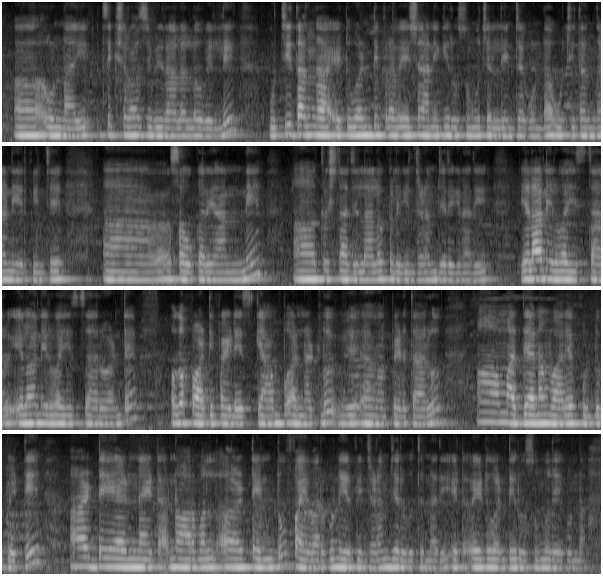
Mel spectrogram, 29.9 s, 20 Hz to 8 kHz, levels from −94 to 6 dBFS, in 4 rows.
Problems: background sounds at intervals, background conversations at intervals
